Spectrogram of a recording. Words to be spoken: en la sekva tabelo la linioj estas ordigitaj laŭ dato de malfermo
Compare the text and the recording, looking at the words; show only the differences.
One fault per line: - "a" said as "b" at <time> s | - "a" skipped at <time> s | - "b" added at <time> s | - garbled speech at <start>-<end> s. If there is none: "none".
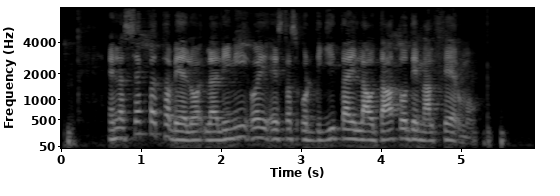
none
